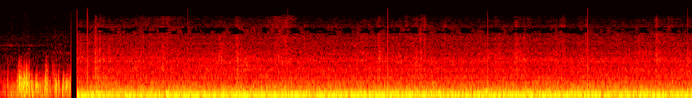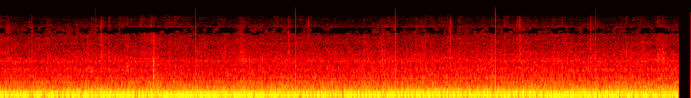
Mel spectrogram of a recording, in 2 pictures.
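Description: Steady low rumble of a vehicle driving along a snow-covered road, heard from inside the cab.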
